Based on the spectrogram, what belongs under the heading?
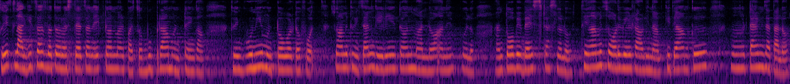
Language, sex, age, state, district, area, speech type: Goan Konkani, female, 30-45, Goa, Quepem, rural, spontaneous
